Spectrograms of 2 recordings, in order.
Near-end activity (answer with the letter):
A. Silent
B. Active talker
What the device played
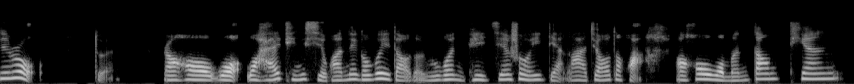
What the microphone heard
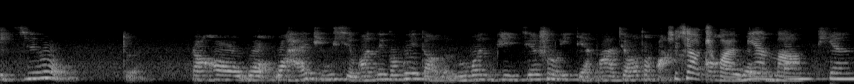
B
